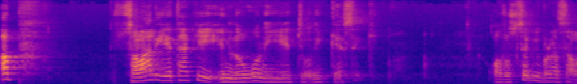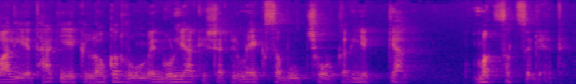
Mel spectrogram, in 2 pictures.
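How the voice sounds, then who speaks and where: Gravelly man telling a crime story. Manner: dramatic pauses and emphatic stresses, sentences trailing off low. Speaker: host of a true-crime storytelling show. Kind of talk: narrative crime storytelling, conversational.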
